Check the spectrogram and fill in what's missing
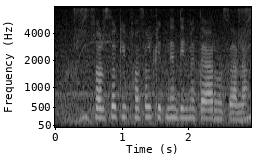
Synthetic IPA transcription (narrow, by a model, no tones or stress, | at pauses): səɾsokipʰəsəlkɪt̪ned̪ɪnmẽt̪ɐjaːɾɦosaːlaː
